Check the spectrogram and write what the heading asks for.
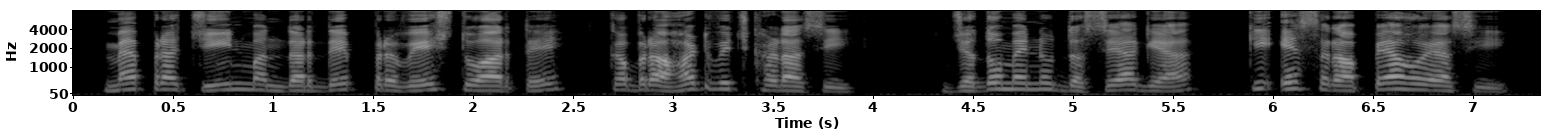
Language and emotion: Punjabi, fearful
